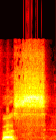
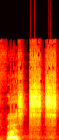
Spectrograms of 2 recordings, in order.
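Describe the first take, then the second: First: The final s sound is pronounced once. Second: The final s sound is pronounced twice. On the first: The speaker calls it right. "Just fuss" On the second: The speaker calls it wrong. "You don't say fuss"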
